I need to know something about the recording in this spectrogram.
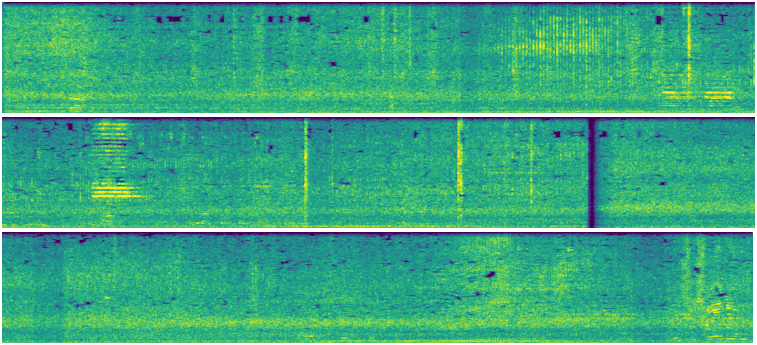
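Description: Road traffic noise: car engines running and vehicles passing on a busy street, with voices over it. The sound drops out for a moment a little past halfway.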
